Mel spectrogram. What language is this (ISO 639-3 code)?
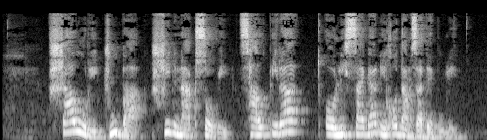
kat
